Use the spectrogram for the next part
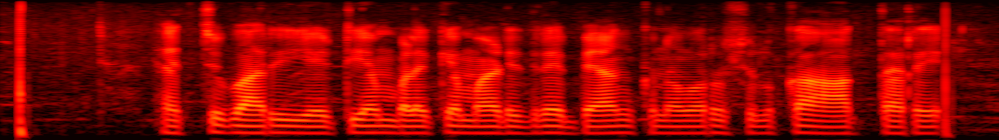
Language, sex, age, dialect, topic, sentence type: Kannada, male, 18-24, Mysore Kannada, banking, statement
